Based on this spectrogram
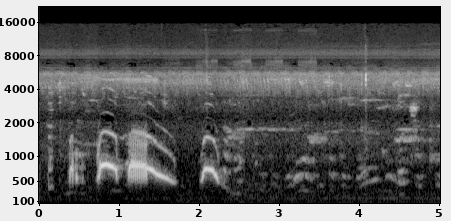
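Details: Spotted dove from Tây Bắc, Northwest Vietnam, giving a gáy gù (bo) coo: short lead notes, an arched coo, a long descending slurred coo, then a closing arched note, followed by quieter distant bird calls and a steady high insect hum.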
